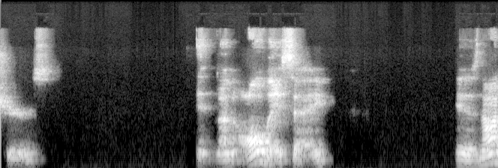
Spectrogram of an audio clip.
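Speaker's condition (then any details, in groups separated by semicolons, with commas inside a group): No condition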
